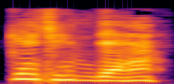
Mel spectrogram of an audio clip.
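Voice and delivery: high, loud, winded order; panting. A narrator's reading. Weasley pointing Harry at the door, panting. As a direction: urge him in while catching breath. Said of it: "he panted".

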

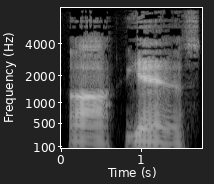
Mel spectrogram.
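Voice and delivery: low, drawn-out mournful drone; sepulchral. A narrator's reading. Mournful wizard eyeing Harry, sepulchral. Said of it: "in a sepulchral voice".

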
